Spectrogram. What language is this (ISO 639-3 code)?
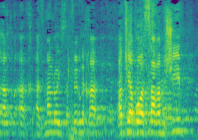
heb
